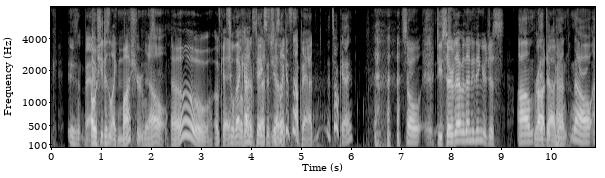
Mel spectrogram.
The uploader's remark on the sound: We sat in a park at a picnic table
